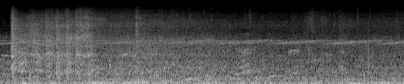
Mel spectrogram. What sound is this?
Car engine starting, there's an alarm sounding in the background as well as some mumbling people. Unprocessed field recording.
engine, car, start, field-recording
